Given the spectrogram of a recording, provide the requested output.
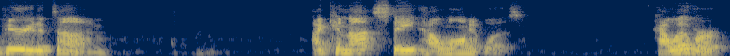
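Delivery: slow, deliberate dramatic reading; read-aloud. Acted. Co-host reads Jesus's answer aloud, slow read-aloud. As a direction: read out the testimony slowly, phrase by phrase.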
